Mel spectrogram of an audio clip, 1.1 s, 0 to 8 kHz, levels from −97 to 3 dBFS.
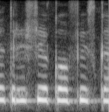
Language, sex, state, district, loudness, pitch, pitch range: Hindi, female, Jharkhand, Garhwa, -13 LUFS, 320 Hz, 310-325 Hz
